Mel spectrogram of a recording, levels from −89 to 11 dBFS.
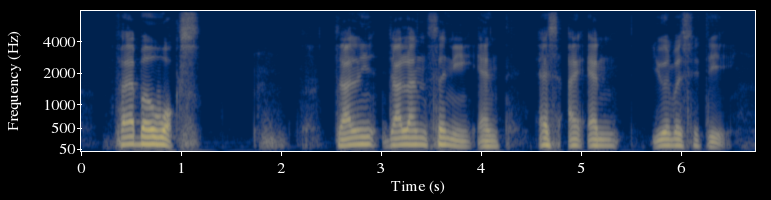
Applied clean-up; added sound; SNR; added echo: none; none; none; none.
